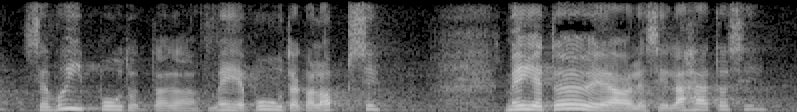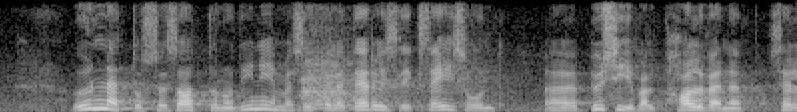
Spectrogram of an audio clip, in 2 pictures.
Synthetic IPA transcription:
se̞ːvɤjb̥̚puːd̪̥ut̪ːˑɑd̪̥ɑme̞jepuːd̪̥e̞ɡ̥ɑlɑpsi | me̞jet̪ø̞ːjeɑlesilæɦɛd̪̥ɑsi | ɤnːe̞t̪ːˑusːe̞sɑt̪ːunud̪̥inime̞sike̞lːet̪e̞rvislikse̞jsund̪̥ | pysʲivɑlt̪hɑlve̞ne̞b̥̚selː

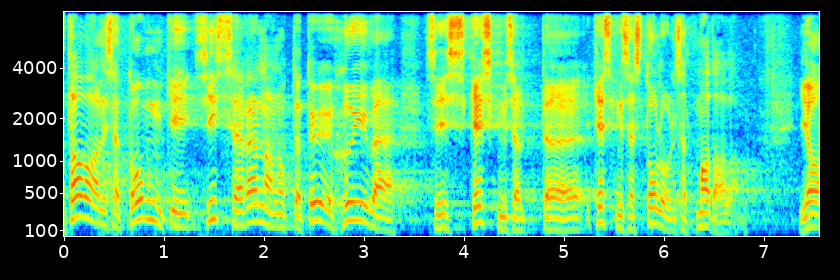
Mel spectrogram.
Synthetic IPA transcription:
t̪ɑvɑlise̞lt̪ˑo̞ŋɡisisːe̞ɾænːɑnut̪ːˑet̪øːhɤjvesiːske̞skmiselt̪ˑke̞skmise̞st̪o̞lulise̞lt̪mɑd̪̥ɑ̰lɑ̰ | jɑ

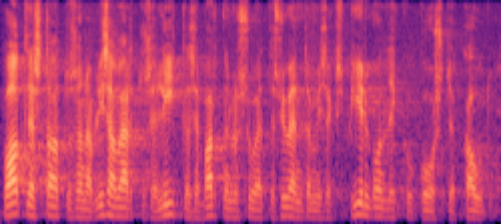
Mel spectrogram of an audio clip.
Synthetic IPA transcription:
vɑːt̪le̞st̪ɑːt̪ˑusɑnːɑb̥lisɑvæːrt̪ːˑuse̞liːt̪ˑlɑsepɑrt̪ne̞ɾlusːuɦe̞t̪ːˑesyve̞nd̪̥ɑmise̞kspiːrko̞nd̪likːˑuko̞ːst̪ø̞ːkɑwd̪̥u

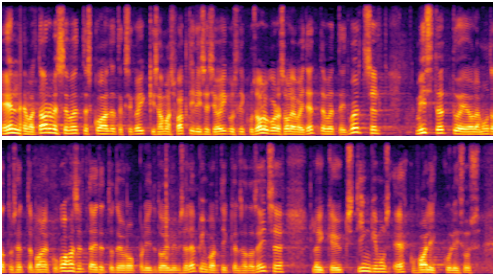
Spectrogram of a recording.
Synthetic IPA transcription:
e̞ːlne̞vɑt̪ːˑɑrve̞sːe̞vɤt̪ːe̞st̪̚ko̞ɦɑld̪ɑt̪ːˑɑkse̞kɤjkːisɑmɑsfɑkt̪ilis̬e̞sjɑɤjɡuslikːuso̞luko̞rːɑso̞le̞vɑjd̪e̞t̪ːe̞vɤt̪ːˑe̞jd̪vɤrt̪se̞lt̪ˑ | mist̪ɤt̪ːue̞jo̞le̞muːd̪̥ɑt̪ːˑuse̞t̪ːe̞pɑne̞kːˑuko̞ɦɑse̞lt̪ːæjd̪e̞t̪ːˑud̪e̞wɾo̞ːpˑːɑliːd̪̥ut̪o̞jmimis̬e̞le̞pːˑiŋɡ̥uɑrt̪ikːˑe̞lsɑd̪̥ɑse̞jt̪se̞ | lɤ̞jkːˑeykst̪iŋɡimuse̞hkvɑlʲikːˑulisus

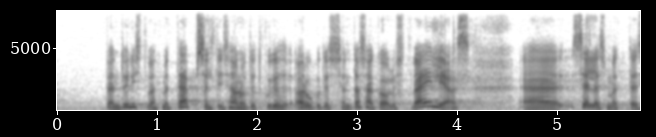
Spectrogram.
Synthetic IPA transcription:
peɑnt̪unʲːist̪ɑmɑt̪ːˑmɑt̪æpse̞lt̪ːˑejsɑːnud̪̥e̞t̪kujd̪̥ɑʔɑ̰ɾukujd̪̥ɑsːe̞ont̪ɑsɑkɑuwlust̪vælʲjɑ̰s | se̞lːe̞smɤt̪ːˑe̞

